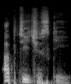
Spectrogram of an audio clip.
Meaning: optical
- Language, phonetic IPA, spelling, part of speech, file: Russian, [ɐpˈtʲit͡ɕɪskʲɪj], оптический, adjective, Ru-оптический.ogg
